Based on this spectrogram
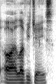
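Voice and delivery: tender. Shown as a demonstration. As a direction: say it gently and sincerely. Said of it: "another way to say".

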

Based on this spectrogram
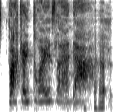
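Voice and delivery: high, drawn-out shout of state pride; yelled war cry. Acted. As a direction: bellow it at full voice, high and slow. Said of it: "shakes it and yells".

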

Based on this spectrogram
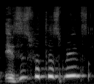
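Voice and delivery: put-on very high-pitched puzzled teen voice; unsure teenager. Imitating a teenager handed a responsibility, unsure and high-pitched. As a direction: squeak it like a clueless kid. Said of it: "if you give a teenager".

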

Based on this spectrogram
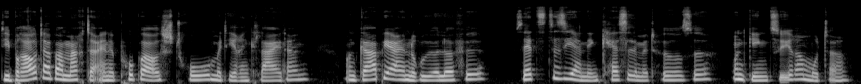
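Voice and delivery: plain reading voice

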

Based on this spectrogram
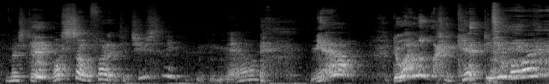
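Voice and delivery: high mock outrage, laughing through it; imitating Farva's angry cop. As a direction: mimic the cop's angry "Do I look like a cat" rant, cracking up. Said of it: "you get that whole meow".

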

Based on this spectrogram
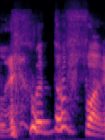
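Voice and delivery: high, laughing disbelief; retold amused disbelief. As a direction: recount your shock through a laugh. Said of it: "I was laughing".

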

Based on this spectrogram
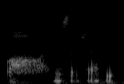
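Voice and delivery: softly whispered longing; whispered wistful aside. Real, not acted. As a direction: breathe it like a fond memory.

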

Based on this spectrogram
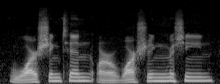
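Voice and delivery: "Washington" and "washing" with an R after the A, like "warsh"; added R. Shown as a demonstration. Showing viewers how Saint Louis people put R's on vowels, intrusive R. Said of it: "people put R's on vowels".

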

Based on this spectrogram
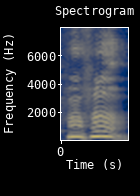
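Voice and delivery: imitated toothbrush mumble. Answering the roommate while brushing teeth, muffled humming. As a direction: answer as if your mouth is full of toothpaste. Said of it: "So I'm brushing my teeth".

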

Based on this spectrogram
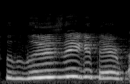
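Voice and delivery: words stretched by a yawn. Real, not acted. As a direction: talk through a real yawn. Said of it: "I'm, like, yawning during my own podcast".

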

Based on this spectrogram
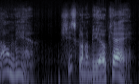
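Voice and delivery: hushed, low aside to self; quiet realisation. Retold or imitated. Preacher recalls sensing his aunt will recover, quiet realisation.

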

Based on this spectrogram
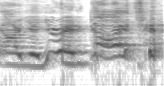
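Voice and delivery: high, very loud mock hype; hyped-up retold reply. Groom retelling an eager reply to being ready, hyped-up. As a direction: crow it loudly in imitation.

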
